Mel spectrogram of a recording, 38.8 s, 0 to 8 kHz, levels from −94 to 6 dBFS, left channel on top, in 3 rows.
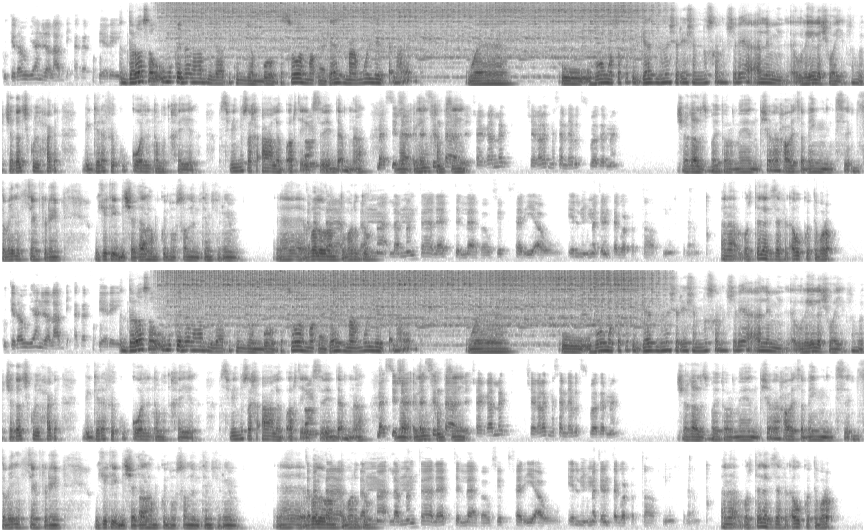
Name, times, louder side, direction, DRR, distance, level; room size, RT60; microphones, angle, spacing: voice 1, 0.1-0.9 1.4-1.9 4.7-5.2 17.5-17.7 18.6-20.5 20.9-22.2 27.9-28.1 30.4-35.2 35.5-36.3, right 2 dB, 70° right, 2.6 m, -40 dB
voice 2, 1.8-6.2 7.0-7.7 8.3-15.8 16.2-18.4 18.8-19.9 23.1-29.4 30.0-31.4 36.6-38.3, equal, 25° left, 1.2 m, -32 dB
sound 1, 2.2-10.1, right 7 dB, 45° right, 1.1 m, -33 dB
4.7 x 4.3 x 5.4 m
head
